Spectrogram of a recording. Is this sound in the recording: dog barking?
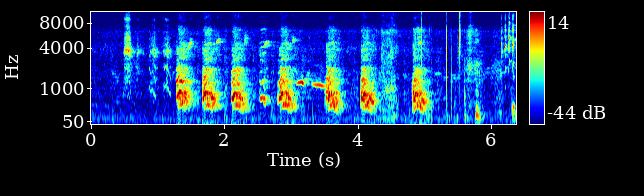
yes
